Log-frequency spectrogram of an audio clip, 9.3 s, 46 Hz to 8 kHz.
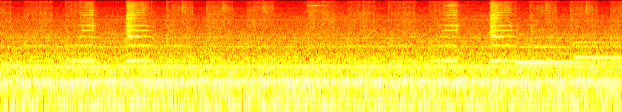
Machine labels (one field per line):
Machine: slide rail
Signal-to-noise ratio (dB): -6 dB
